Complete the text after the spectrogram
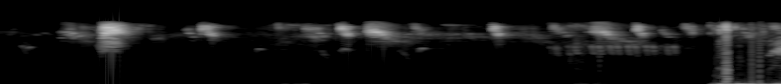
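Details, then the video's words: Common starling at an empty nestbox whose young have already flown: loud high chirps and warbled phrases in an uneven series, a faint thin whistle in the middle, then a loud broadband rustle or knock at the end. "Скворец - скучает у пустого скворечника. Улетели дети."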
